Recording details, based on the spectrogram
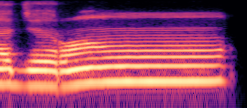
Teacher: इख्फा का तरीका आपको पता है, नून के मखरज के करीब जुबान लेके जाएंगे। अजरन बारीक इख्फा है, मोटा नहीं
